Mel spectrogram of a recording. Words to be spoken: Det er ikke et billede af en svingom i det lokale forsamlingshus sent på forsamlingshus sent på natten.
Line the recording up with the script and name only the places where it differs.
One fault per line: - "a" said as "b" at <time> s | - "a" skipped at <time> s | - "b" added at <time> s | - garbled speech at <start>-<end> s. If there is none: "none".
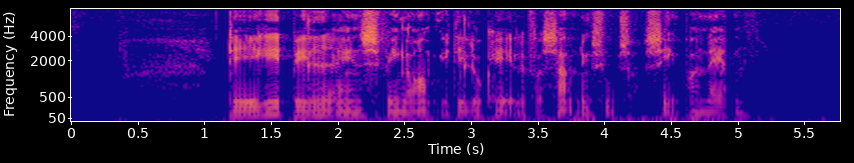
- "forsamlingshus sent på" skipped at 4.7 s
